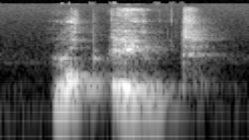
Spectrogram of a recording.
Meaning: a decoy duck
- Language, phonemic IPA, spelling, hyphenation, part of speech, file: Dutch, /ˈlɔk.eːnt/, lokeend, lok‧eend, noun, Nl-lokeend.ogg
